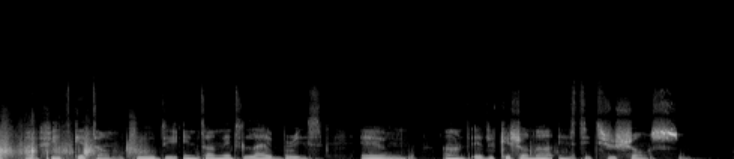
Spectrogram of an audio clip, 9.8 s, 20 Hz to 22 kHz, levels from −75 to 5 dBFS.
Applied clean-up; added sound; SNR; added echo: none; none; none; none.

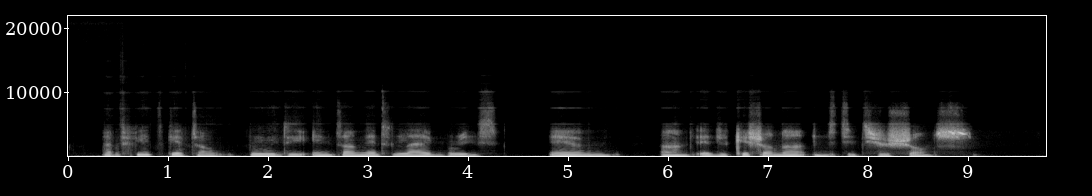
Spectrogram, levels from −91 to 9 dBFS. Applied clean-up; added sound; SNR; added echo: neural mask model DeepFilterNet 3.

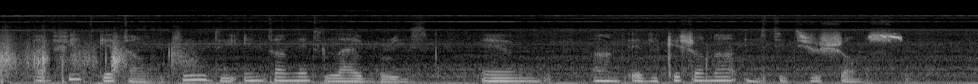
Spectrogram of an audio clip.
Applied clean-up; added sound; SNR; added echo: none; Engine; 10 dB; none.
